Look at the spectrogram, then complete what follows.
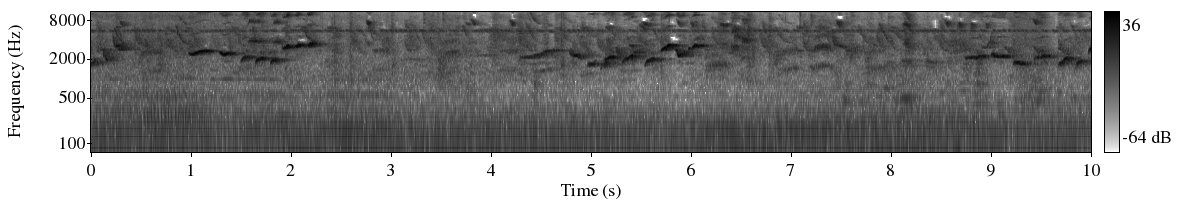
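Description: Many caged songbirds chirping and calling at once: overlapping short rising and falling calls that come in bursts, loudest about a second in, around five to six seconds in, and near the end.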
